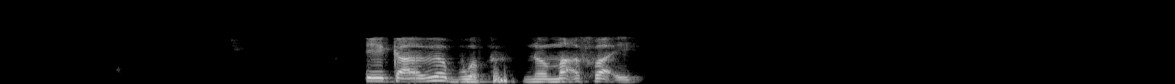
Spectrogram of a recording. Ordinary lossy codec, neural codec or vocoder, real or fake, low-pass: MP3, 24 kbps; none; real; 3.6 kHz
